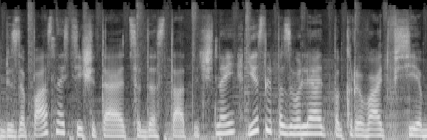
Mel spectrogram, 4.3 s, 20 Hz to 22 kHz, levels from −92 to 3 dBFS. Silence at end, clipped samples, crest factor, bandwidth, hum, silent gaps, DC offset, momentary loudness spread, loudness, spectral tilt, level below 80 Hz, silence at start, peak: 0 s; under 0.1%; 12 dB; over 20 kHz; none; none; under 0.1%; 3 LU; -13 LUFS; -4.5 dB/octave; -32 dBFS; 0 s; 0 dBFS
